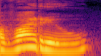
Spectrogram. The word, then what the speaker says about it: варю: Please note that the stress in the first person singular, я, is on the last syllable. And in all other persons and time, it is on the first syllable.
